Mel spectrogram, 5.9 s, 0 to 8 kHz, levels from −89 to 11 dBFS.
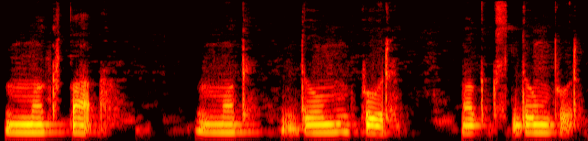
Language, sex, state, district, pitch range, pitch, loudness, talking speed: Hindi, male, Bihar, Jahanabad, 120-125 Hz, 125 Hz, -26 LUFS, 60 wpm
